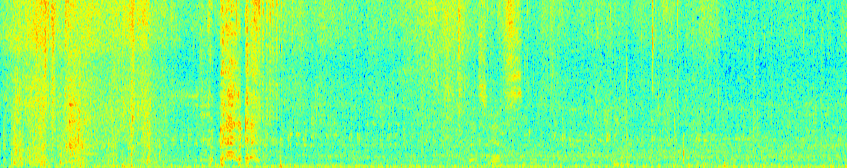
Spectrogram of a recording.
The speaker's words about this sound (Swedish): Ja, då stänger jag av motorn nu då.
